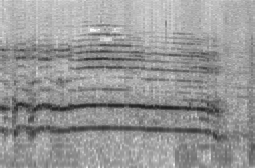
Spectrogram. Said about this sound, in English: this is a little baby rooster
